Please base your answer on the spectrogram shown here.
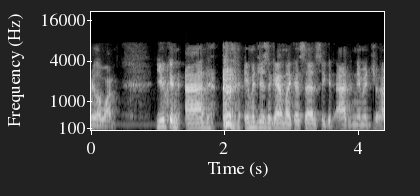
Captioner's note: coughs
